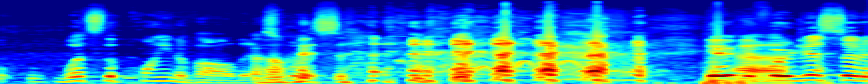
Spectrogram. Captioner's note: everybody laughs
